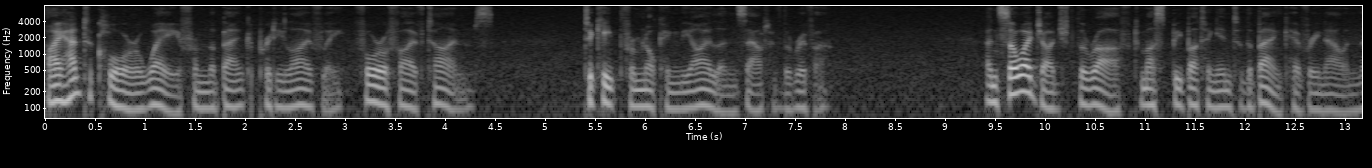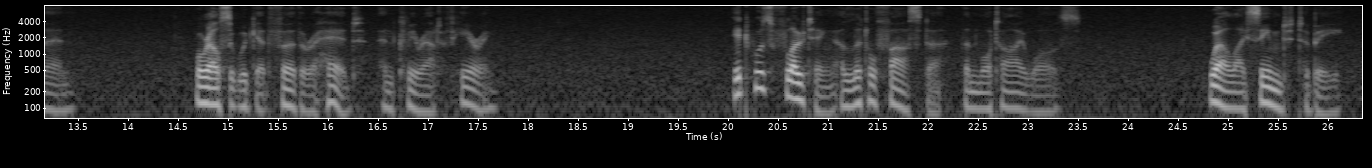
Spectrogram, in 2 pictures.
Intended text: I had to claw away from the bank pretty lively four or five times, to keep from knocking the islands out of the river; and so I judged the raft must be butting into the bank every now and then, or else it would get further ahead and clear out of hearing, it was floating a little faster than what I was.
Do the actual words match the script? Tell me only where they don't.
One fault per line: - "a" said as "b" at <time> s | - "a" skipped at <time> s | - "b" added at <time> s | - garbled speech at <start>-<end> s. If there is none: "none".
- "Well I seemed to be" added at 24.8 s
